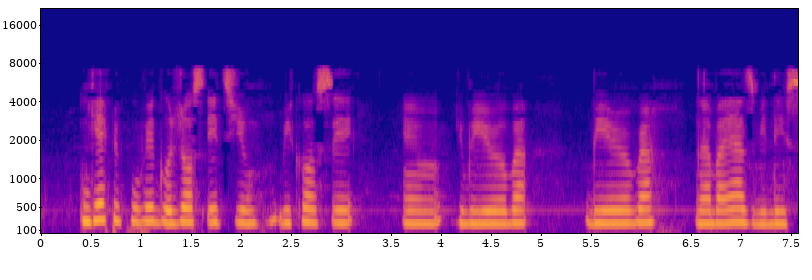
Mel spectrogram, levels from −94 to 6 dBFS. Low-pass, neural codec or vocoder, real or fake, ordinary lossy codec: 7.2 kHz; none; real; MP3, 32 kbps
